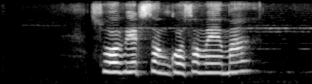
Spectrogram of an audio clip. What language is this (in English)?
Nepali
